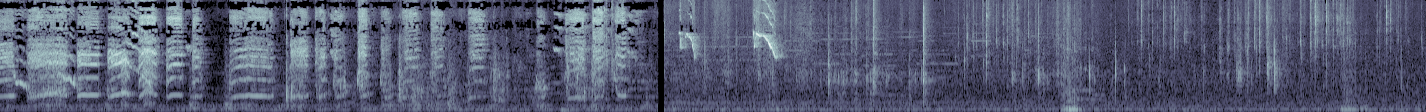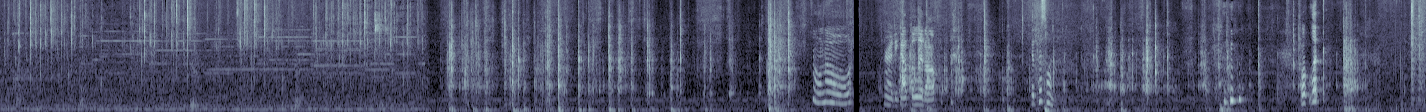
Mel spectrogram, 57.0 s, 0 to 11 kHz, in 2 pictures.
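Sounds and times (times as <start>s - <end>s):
otters chirping and squeaking: 0.0s - 9.8s, 10.7s - 14.3s, 14.9s - 15.8s.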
